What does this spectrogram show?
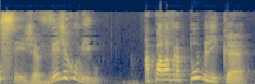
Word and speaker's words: pública: A palavra pública e a palavra pública, ambas existem na língua portuguesa e se diferenciam como? Pela sílaba tônica. Publica, paroxítona. Pública, proparoxítona.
